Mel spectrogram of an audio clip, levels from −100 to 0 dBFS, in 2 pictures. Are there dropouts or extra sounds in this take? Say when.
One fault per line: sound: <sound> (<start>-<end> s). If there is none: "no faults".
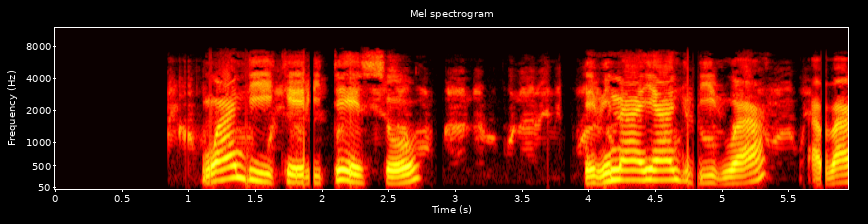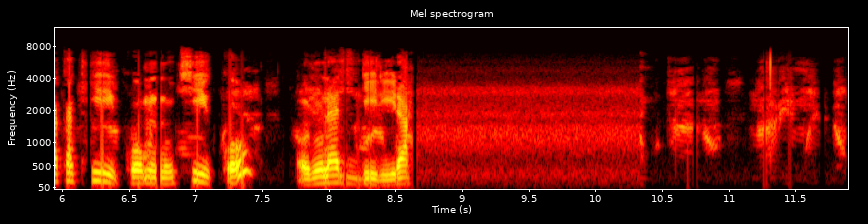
no faults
